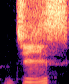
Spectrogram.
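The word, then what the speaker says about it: dix: E aqui a gente tem dis, né? Diz, que é o número 10, tá? Diz. Eu vou pronunciar o X no final.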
